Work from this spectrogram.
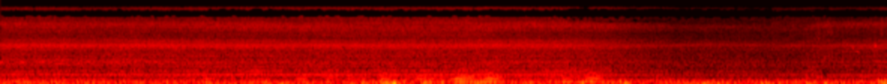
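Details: Xylocopa carpenter bees around their nests in a jackfruit tree; a low droning buzz swells and wavers in pitch mid-way as bees fly close, over steady broadband hiss and low rumble.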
